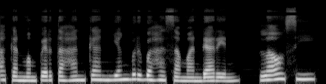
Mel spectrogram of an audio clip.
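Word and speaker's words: 老师: Lao Si, diucapkan sebagai Si.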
